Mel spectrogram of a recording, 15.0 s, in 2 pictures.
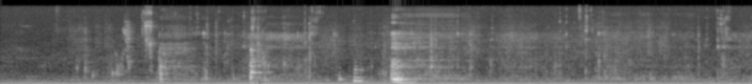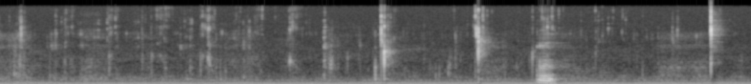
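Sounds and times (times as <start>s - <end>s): steady low hum: 0.0s - 15.0s
person chewing food: 1.0s - 14.8s
wet mouth clicks: 12.2s - 14.8s.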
